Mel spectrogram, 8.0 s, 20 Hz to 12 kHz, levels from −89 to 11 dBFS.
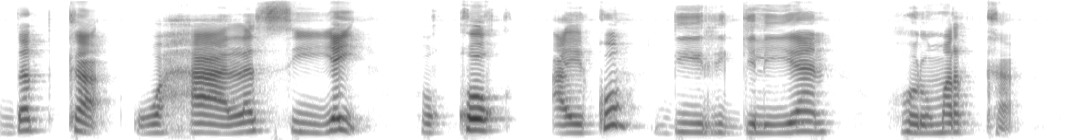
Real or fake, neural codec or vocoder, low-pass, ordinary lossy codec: real; none; none; none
